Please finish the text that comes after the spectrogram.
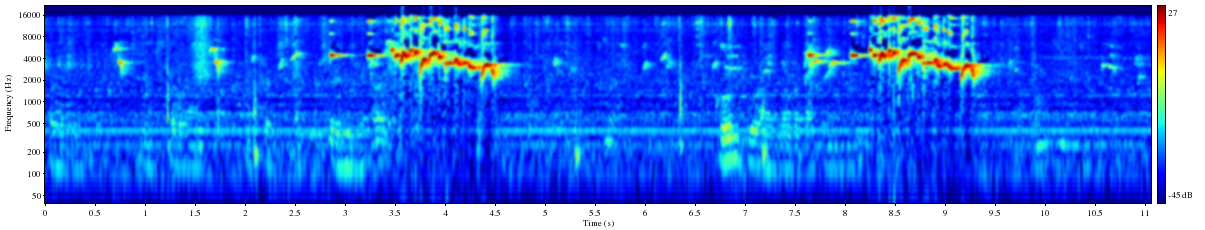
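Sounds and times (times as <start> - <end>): bird singing: 0.6 - 1.0, 1.6 - 9.8, 10.5 - 11.0
faint high bird calls: 1.6 - 5.2, 7.6 - 9.8.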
